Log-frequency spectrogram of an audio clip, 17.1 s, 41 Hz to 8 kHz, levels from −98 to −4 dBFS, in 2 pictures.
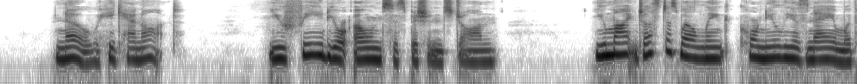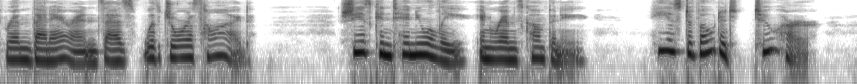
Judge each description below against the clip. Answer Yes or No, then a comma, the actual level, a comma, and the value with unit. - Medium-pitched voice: No, high, 205 Hz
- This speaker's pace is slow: Yes, slow, 125 wpm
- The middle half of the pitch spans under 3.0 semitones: No, average, 5.3 semitones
